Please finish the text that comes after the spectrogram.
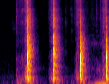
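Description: A knife cutting an onion into half rings on a board: four crisp, evenly spaced chops about half a second apart, close and clear against silence.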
